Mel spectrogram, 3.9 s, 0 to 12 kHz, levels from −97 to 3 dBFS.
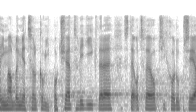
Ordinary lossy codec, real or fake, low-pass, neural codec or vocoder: AAC, 48 kbps; real; 7.2 kHz; none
